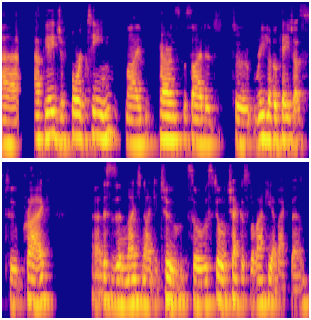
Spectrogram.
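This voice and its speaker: A man talks at a moderate pace with a somewhat breathy voice. His intonation stays monotone and flat. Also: medium pitch for a man. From Ireland, Dublin. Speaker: whiskey company founder. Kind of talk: podcast interview.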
